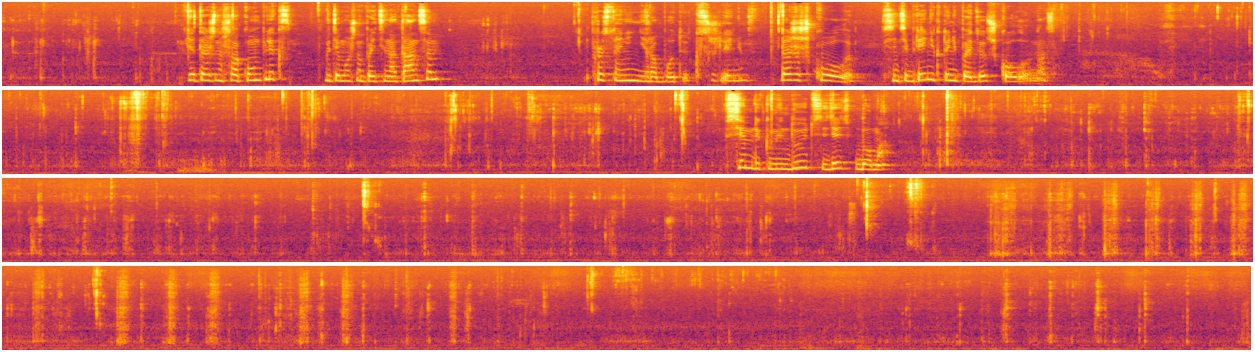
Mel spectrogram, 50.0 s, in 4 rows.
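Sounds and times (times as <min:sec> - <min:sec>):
chewing with wet mouth clicks: 0:00.1 - 0:01.6, 0:16.9 - 0:19.6, 0:21.5 - 0:44.0, 0:46.5 - 0:49.5.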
